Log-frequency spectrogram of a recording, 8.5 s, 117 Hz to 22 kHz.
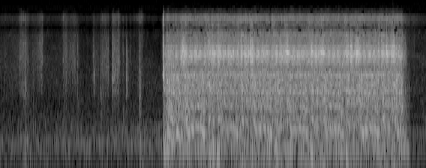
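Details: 1976 Glastron boat with 302 V8, sat outdoors 10+ years, block drain open: steady starter churn about three and a half turns a second for five seconds, no catch or firing; cranks but won't start.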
